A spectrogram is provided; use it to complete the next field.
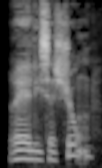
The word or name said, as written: realisation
